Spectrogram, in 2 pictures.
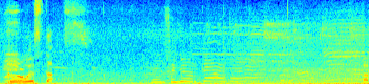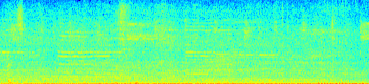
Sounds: Speech, Music

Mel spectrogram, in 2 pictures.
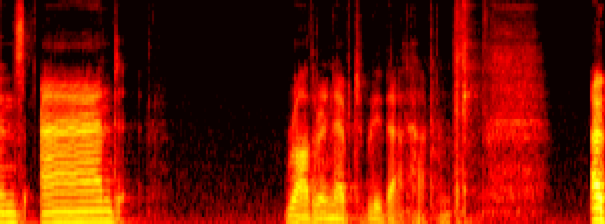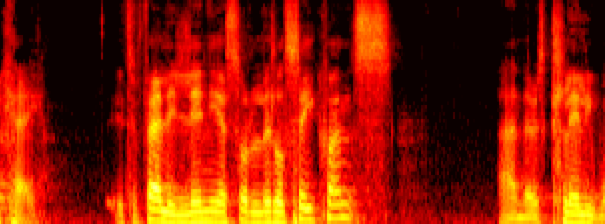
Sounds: Speech

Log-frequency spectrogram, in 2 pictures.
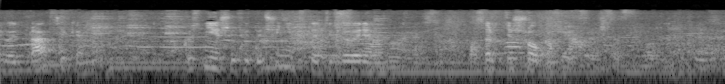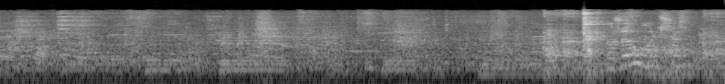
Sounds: eating with cutlery

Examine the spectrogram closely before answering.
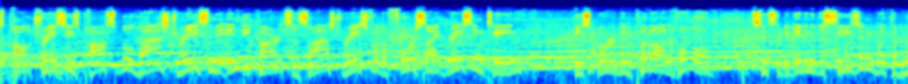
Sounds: Speech, Vehicle, Car

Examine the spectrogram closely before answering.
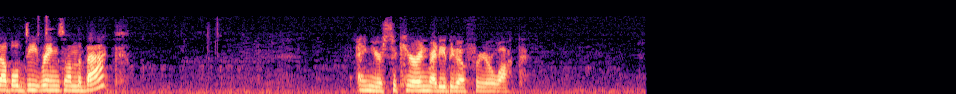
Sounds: Speech

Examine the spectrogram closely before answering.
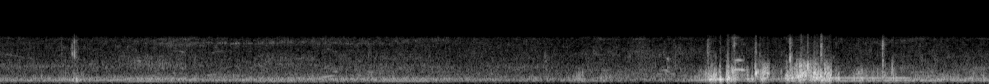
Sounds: Rustle, Speech

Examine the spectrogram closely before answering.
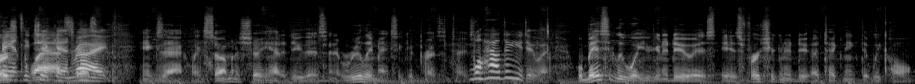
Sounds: Speech

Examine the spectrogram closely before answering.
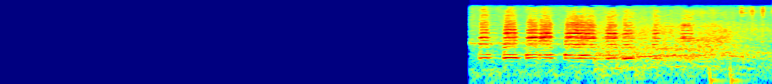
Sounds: car horn, Music

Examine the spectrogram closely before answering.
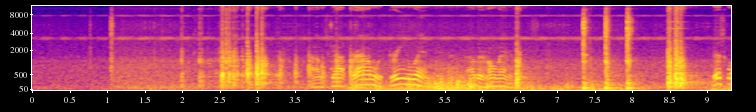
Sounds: Wind noise (microphone), Wind

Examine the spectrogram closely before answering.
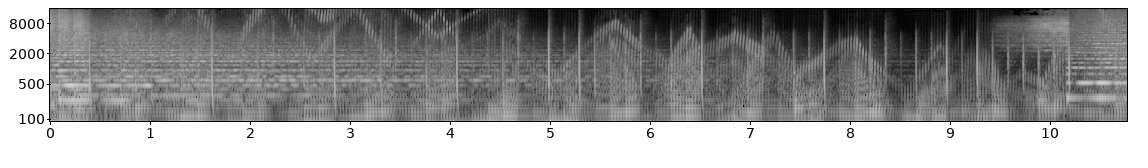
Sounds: barn swallow calling

